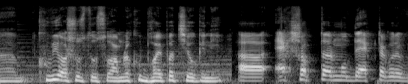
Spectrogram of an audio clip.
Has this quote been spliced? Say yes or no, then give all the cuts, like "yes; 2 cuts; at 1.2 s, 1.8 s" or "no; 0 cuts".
yes; 1 cut; at 2.2 s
